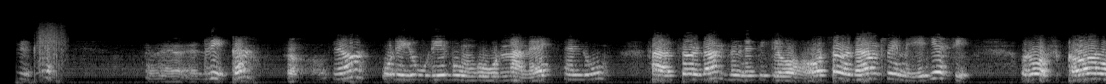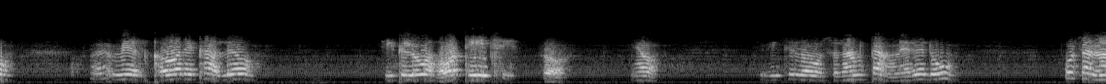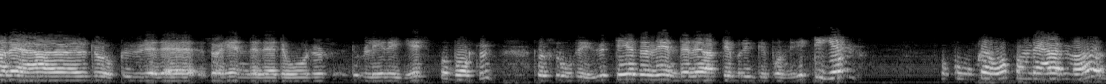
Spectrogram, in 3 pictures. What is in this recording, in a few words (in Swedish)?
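Stenåsa Öland, Svenska sagor dialekter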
